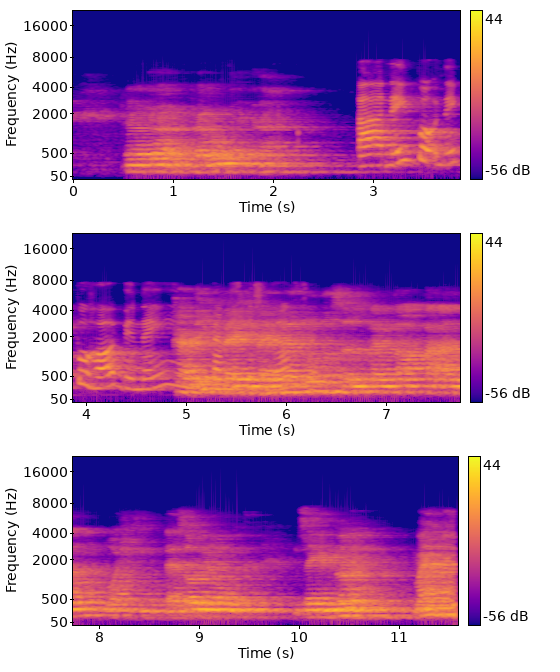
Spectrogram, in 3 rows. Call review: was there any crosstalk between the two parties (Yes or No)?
Yes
